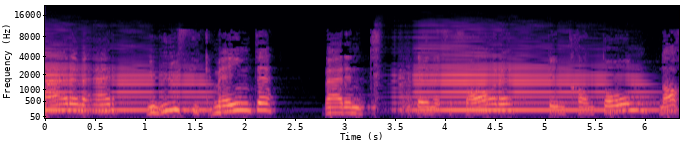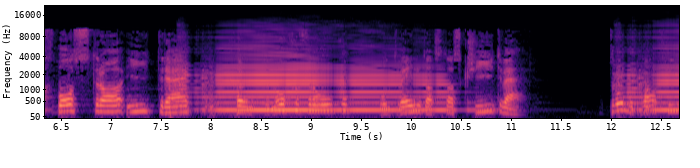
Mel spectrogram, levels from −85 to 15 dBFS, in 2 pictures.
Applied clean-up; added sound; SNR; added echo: neural mask model RNNoise.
